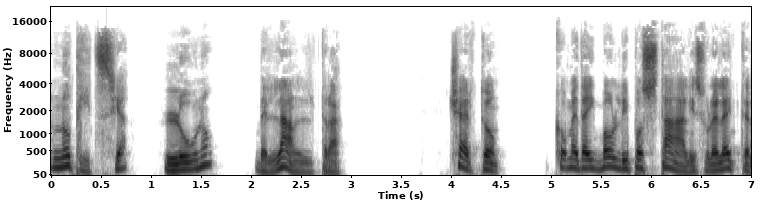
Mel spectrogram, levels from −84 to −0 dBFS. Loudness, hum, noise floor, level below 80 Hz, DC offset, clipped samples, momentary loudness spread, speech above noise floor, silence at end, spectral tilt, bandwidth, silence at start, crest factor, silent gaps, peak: -16 LUFS; none; under -90 dBFS; -44 dBFS; under 0.1%; under 0.1%; 11 LU; over 74 dB; 0 s; -4 dB/octave; 16 kHz; 0 s; 18 dB; none; 0 dBFS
